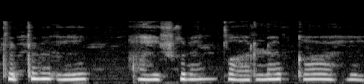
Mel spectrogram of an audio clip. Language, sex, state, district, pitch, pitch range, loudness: Hindi, female, Madhya Pradesh, Bhopal, 240 Hz, 225-245 Hz, -15 LUFS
